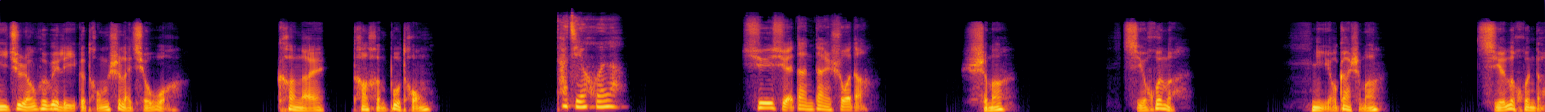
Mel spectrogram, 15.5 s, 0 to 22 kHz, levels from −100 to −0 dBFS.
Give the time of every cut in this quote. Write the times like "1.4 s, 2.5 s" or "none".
none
